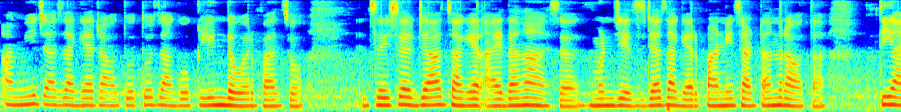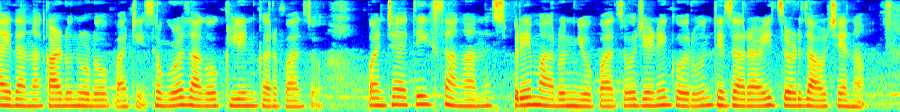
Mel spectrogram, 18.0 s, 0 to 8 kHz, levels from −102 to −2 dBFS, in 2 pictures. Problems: constant background noise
